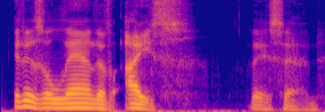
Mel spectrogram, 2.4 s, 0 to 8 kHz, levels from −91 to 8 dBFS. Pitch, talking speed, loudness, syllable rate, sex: 105 Hz, 195 wpm, -16 LUFS, 5.5 syllables/s, male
